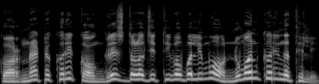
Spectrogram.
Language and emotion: Odia, surprised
